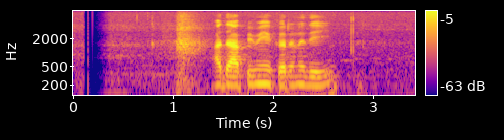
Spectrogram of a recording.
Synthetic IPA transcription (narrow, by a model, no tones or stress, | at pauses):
ɐd̪əapimeːkəɾənəd̪ejin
